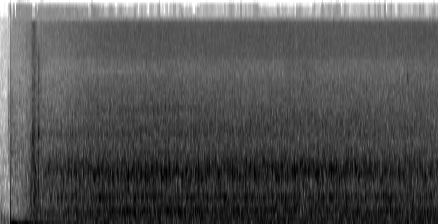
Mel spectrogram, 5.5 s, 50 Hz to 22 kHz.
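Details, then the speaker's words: A5 Air kick scooter rear wheel after loosening the over-tight axle nuts: smooth, even whir as it coasts down with no grinding or drag; retightening raises the pitch and brings back drag; wheel now spins freely. "okay so it sounds normal now listen when i yeah when i loosen it it changes when i tighten it it like kind of goes back up in pitch again"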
